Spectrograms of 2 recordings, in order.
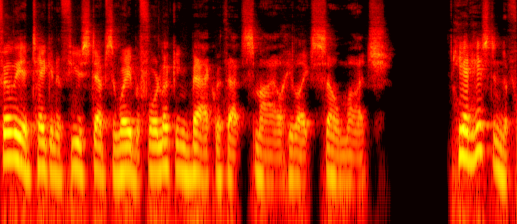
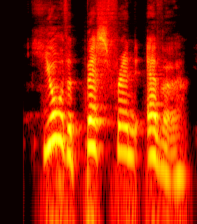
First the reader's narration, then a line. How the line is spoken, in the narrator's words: blurted out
